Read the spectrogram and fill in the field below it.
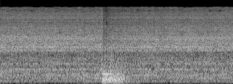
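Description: A heavy log thuds as it is pushed onto a sawmill carriage.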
